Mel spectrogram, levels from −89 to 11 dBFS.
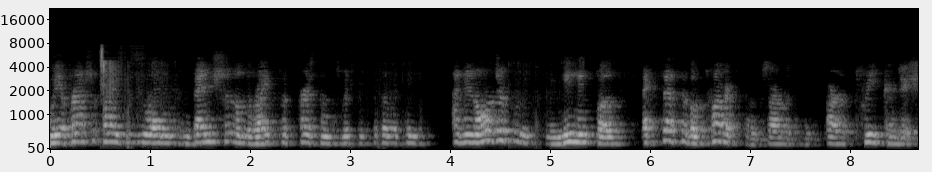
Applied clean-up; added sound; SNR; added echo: neural mask model DeepFilterNet 3.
